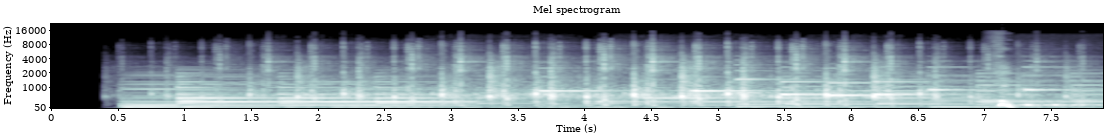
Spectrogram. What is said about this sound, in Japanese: 馬車に揺られ、ロバートは故郷の道をゆっくりなぞりました。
